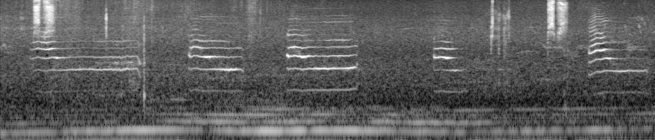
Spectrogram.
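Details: A hungry cat sits waiting for its owner and meows repeatedly, about six clear harmonic cries spaced a second or two apart. Some are short and some drawn out, interspersed with brief scratchy rustles and a steady low hum.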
